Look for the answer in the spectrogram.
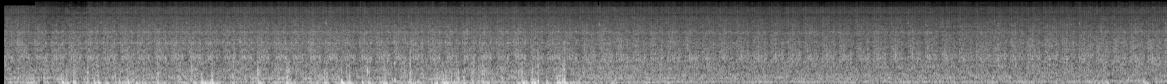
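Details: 6.6 Duramax diesel idling with an uneven, loping rhythm and irregular stumbles in the clatter, about 80 a minute. Misfire at idle, cause unknown.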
